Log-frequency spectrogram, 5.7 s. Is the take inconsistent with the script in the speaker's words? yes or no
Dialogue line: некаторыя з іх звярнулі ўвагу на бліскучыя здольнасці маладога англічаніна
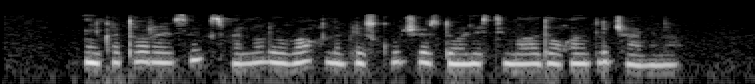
no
